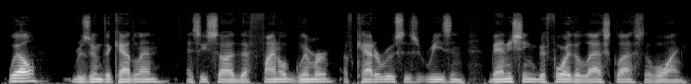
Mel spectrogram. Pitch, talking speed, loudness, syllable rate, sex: 115 Hz, 175 wpm, -19 LUFS, 5.7 syllables/s, male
